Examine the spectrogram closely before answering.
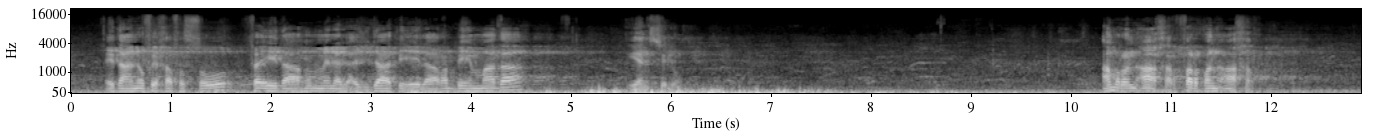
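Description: An elderly man chants slowly and mournfully through a microphone and loudspeakers, in an echoing hall.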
